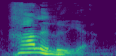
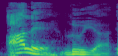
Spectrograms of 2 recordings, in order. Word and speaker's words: alleluia: First of all, some of your translations may say hallelujah, but the actual pronunciation for us is alleluia.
